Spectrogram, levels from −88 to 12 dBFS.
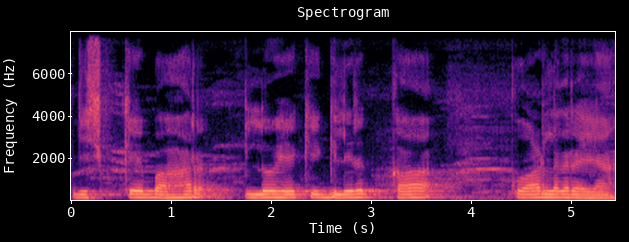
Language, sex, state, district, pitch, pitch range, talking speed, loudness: Hindi, male, Uttar Pradesh, Saharanpur, 150 Hz, 145-155 Hz, 110 wpm, -14 LUFS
